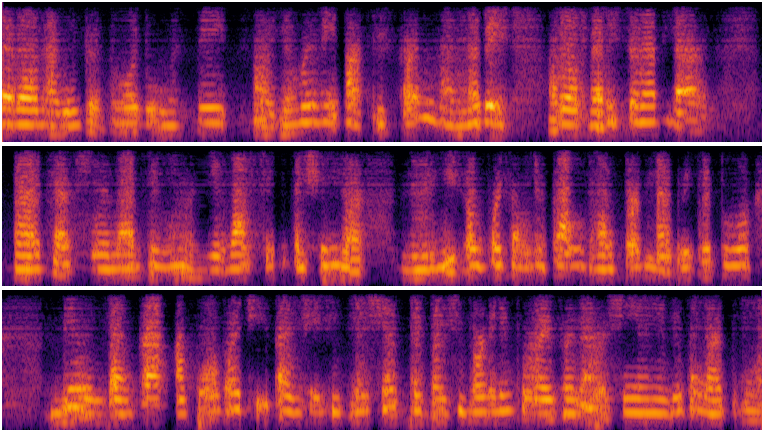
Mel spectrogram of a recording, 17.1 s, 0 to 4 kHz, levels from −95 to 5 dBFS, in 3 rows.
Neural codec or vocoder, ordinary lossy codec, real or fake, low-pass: codec, 44.1 kHz, 0.9 kbps, DAC; none; fake; 3.6 kHz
